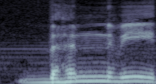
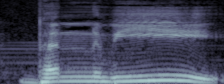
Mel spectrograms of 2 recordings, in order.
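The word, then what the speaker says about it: ಧನ್ವೀ: ಶ್ಲೋಕವನ್ನ ಅಂದ್ರೆ ಈಶ್ವರಹ ವಿಕ್ರಮಿ ಧನ್ವಿ ಧ ಅನ್ನೋದು ಮಹಾಪ್ರಾಣ ಇದೆ ಹಾಗೆಯೇ ಧನ್ವಿ ಅಲ್ಲಿ ದೀರ್ಘ ಇದೆ ಉಚ್ಚಾರಣೆಯನ್ನ ಮಾಡಬೇಕಾದರೆ ಹಾಗೆ ಮೇಧಾವಿ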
